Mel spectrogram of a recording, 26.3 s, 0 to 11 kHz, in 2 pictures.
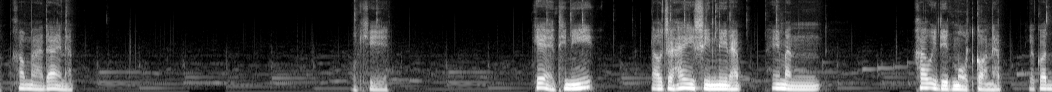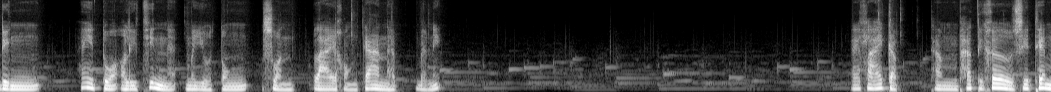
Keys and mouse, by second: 12.2 Tab, 19.0 g, 24.0-26.2 shift+middle drag, 25.5 Tab.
